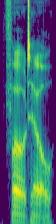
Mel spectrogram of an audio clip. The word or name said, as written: photo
